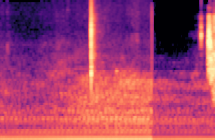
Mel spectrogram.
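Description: A steady low motor hum that grows slightly louder, then drops back about three-quarters of the way through, with a faint click near the middle.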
